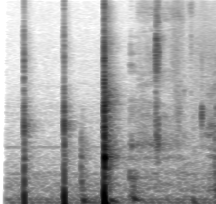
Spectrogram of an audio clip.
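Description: Sharp snaps from a person's hands: three loud ones about half a second apart, the third the loudest, then a few fainter ones.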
